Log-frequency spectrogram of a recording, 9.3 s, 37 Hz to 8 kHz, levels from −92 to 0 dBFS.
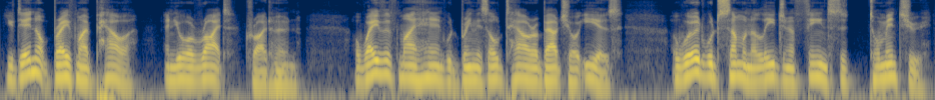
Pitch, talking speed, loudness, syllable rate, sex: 110 Hz, 220 wpm, -18 LUFS, 5.8 syllables/s, male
